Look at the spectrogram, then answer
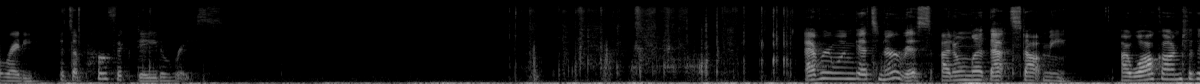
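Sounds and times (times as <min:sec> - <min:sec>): book pages rustling: 0:05.1 - 0:08.0.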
